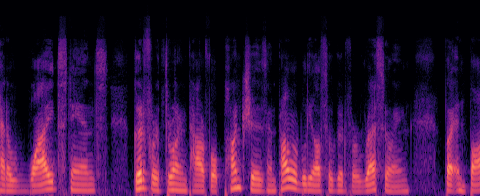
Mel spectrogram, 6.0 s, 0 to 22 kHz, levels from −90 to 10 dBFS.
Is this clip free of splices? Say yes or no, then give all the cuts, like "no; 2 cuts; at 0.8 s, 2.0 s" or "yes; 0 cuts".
yes; 0 cuts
